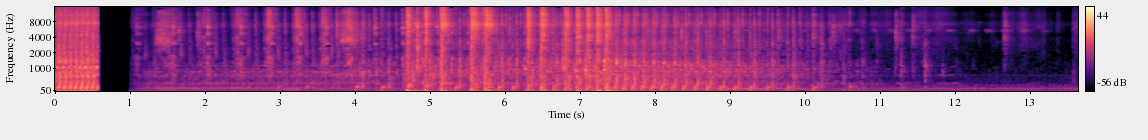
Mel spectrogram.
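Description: Metal tools clink and knock against a small engine.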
